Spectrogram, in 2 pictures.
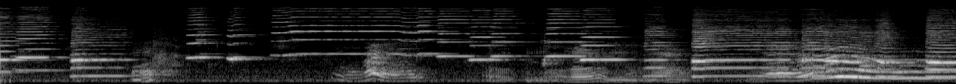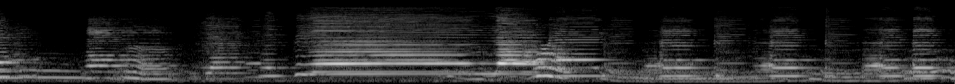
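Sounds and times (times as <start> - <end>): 
sustained bright instrumental notes: 0.0 - 19.0
dog howling along with music: 7.6 - 11.3, 14.6 - 19.0.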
